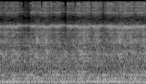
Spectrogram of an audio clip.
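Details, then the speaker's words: Drill boring holes in Morris Minor leaf spring steel for a knife, with lube; steady high-pitched squeal over the cut after three holes as the bit dulls and needs sharpening. "hear how it's slightly squeakier that's because it's dulling off it'll need to sharpen"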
